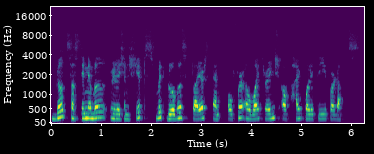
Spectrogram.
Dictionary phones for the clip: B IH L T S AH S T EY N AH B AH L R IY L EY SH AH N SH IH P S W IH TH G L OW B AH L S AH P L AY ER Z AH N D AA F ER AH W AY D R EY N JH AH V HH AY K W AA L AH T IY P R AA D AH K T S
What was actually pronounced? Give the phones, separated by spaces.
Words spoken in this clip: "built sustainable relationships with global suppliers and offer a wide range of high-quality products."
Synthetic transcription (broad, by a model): B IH L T S AH S T EY N AH B AH L R IY L EY SH AH N SH IH P S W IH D G L OW B AH L S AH P L AY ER S AH N D AA F ER AH W AY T R EY N JH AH F HH AY K W AA L AH T IY P R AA D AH K T S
